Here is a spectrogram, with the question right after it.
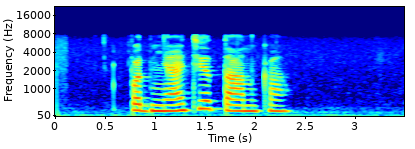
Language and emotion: Russian, neutral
